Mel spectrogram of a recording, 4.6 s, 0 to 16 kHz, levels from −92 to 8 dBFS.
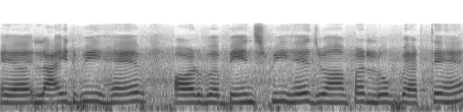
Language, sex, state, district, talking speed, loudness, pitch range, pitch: Hindi, female, Bihar, East Champaran, 180 wpm, -17 LUFS, 220-245 Hz, 225 Hz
